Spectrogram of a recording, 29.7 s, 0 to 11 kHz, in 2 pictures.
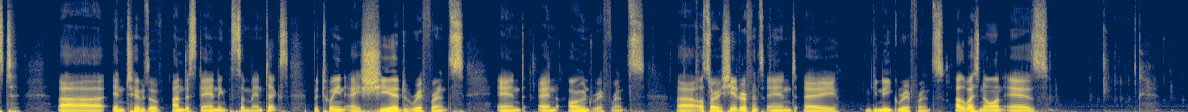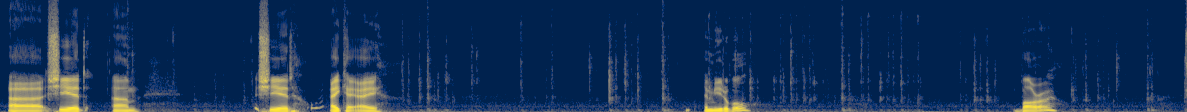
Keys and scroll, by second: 6.6 ctrl+Left, 6.8 ctrl+Left, 7.6 Down, 7.8 End, 8.1 Return, 8.5-9.5 typing, 12.5-15.1 typing, 16.4 space, 20.7-27.6 typing, 22.6 Right, 28.5 ctrl+shift+Left, 28.5 ctrl+x, 29.1 space.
